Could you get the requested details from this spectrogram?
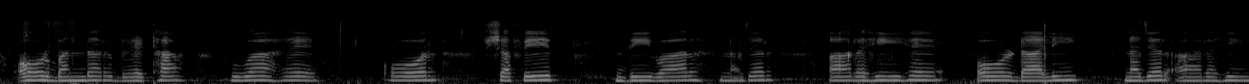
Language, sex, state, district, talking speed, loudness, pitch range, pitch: Hindi, female, Jharkhand, Jamtara, 80 wpm, -40 LUFS, 180-195 Hz, 185 Hz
